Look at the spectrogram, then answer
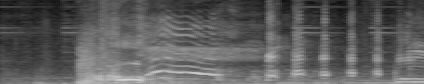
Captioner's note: laughs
